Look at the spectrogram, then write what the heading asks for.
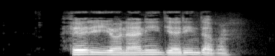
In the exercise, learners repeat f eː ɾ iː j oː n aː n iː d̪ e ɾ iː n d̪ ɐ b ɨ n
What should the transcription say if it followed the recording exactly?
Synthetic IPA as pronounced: f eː ɾ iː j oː n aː n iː d̪ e ɾ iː n d̪ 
